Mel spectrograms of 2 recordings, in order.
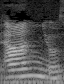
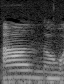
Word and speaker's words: años: I said like 20 years old, but in Spanish like years old is in años, but I mistakenly pronounce ano, and I make them laugh to die.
